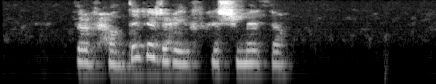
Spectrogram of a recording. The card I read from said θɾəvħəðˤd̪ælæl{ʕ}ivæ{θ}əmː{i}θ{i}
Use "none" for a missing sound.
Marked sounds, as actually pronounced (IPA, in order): ʕ, ʃ, æ, æ

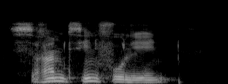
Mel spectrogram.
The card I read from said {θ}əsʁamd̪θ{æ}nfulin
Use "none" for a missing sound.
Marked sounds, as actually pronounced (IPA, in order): θ, i

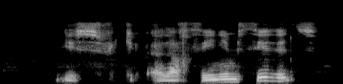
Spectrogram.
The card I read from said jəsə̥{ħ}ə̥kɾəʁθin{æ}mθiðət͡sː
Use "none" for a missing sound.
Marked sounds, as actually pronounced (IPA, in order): f, i

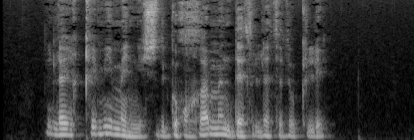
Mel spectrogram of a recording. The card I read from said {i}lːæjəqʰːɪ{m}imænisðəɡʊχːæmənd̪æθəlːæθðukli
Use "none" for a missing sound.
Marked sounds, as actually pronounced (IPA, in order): i, m

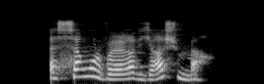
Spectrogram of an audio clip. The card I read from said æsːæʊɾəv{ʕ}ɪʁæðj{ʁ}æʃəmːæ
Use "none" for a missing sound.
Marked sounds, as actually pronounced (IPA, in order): ʁ, ʁ

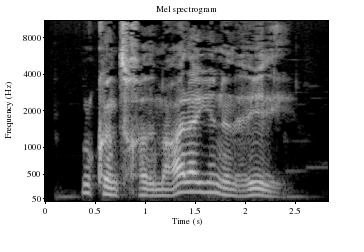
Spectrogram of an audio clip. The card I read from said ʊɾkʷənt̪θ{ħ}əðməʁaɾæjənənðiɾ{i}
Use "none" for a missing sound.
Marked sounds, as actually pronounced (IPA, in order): χ, i

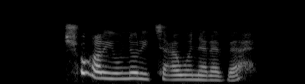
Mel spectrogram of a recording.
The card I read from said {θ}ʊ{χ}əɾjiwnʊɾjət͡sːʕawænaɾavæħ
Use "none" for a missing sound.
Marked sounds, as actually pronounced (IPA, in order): ʃ, ʁ

